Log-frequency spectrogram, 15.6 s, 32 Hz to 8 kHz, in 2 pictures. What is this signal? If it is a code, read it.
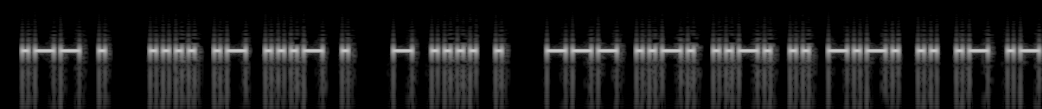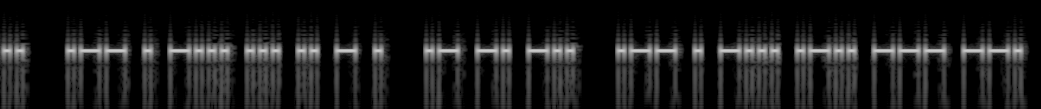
Morse code, heard as a keyed tone, about 25 wpm, 610 Hz. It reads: WE HAVE THE OFFICIAL WEBSITE AND WEBLOG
